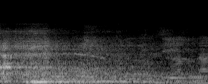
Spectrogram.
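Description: Car engine being cranked by its starter without catching, played as a stage sound effect for a black cab that fails to start. The cranking fades away after about a second and a half.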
